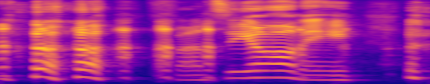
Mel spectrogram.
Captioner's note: laughing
